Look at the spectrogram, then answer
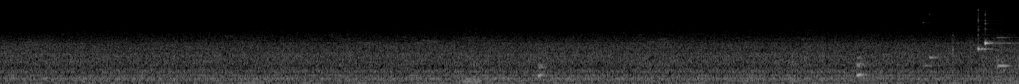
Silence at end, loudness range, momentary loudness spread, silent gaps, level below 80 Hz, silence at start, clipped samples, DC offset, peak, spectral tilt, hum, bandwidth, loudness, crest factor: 0 s; 2 LU; 6 LU; none; -52 dBFS; 0 s; under 0.1%; under 0.1%; -10 dBFS; -5 dB/octave; none; 16 kHz; -38 LUFS; 30 dB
